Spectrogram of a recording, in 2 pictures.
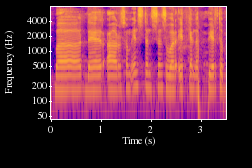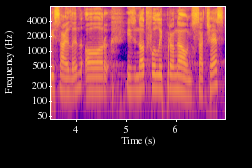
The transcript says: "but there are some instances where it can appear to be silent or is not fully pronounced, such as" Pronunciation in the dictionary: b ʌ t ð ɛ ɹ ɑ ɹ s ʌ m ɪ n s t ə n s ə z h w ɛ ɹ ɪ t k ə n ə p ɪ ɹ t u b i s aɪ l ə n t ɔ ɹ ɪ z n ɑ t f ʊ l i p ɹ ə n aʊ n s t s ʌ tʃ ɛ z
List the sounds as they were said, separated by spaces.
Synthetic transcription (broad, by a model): b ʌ t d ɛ ɹ ɑ ɹ s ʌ m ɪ n s t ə n s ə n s w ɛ ɹ ɪ t k ə n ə p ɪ ɹ t u b i s aɪ l ə n t ɔ ɹ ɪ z n ɑ t f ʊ l i p ɹ ə n aʊ n s t s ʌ tʃ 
